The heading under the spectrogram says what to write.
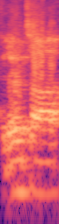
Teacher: You got to have the accent on the 2nd syllable, not the 1st syllable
